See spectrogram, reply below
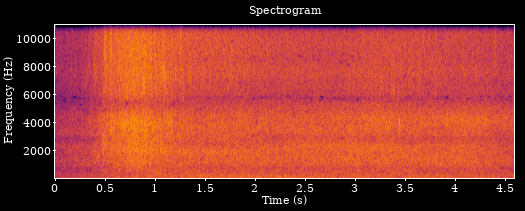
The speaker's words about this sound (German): Der Rhein in Bonn fließt einfach weiter.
